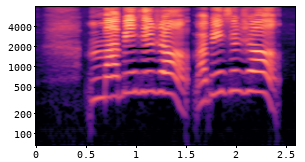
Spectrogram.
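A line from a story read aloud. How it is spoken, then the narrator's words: Shouting. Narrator (Chinese): 他大喊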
